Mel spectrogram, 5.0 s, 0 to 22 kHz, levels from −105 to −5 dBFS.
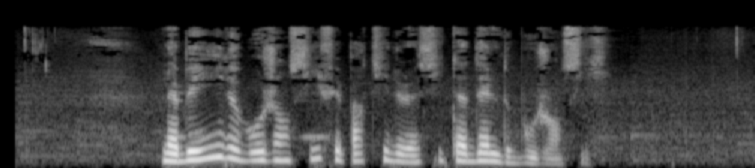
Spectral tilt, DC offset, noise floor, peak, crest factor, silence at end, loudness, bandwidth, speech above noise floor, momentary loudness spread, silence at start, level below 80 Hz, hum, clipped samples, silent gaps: -6 dB/octave; under 0.1%; -63 dBFS; -6 dBFS; 22 dB; 1.05 s; -26 LUFS; 11.5 kHz; 37 dB; 16 LU; 1.1 s; -72 dBFS; none; under 0.1%; none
